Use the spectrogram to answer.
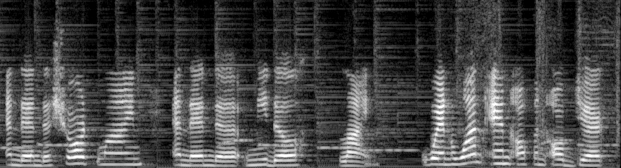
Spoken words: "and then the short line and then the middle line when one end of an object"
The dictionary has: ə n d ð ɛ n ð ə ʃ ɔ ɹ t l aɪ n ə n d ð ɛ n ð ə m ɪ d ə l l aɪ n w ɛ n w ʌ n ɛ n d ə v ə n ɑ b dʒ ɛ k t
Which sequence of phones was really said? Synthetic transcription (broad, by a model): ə n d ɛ n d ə ʃ ɔ ɹ t l aɪ n ə n d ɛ n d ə m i d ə l l aɪ n w ɛ n w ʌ n ɛ n d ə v ə n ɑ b dʒ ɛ k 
